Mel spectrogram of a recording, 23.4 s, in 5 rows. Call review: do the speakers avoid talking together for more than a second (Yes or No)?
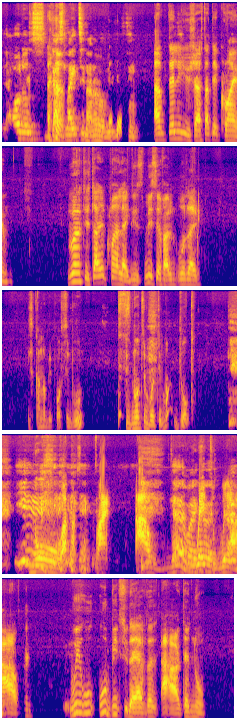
No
